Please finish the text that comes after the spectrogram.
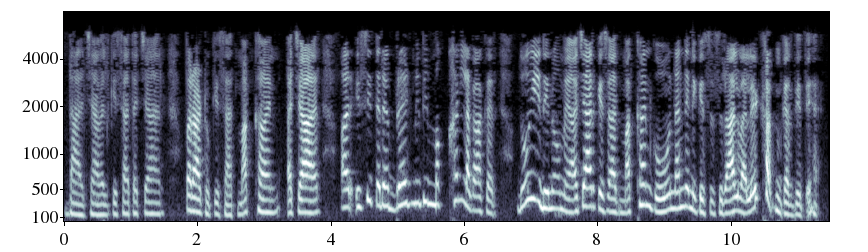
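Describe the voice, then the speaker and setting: A woman's voice: mid-range voice, lively intonation, measured pace, no room sound, highs cut off. Woman story narrator, very dry sound.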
